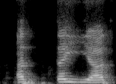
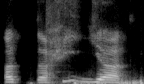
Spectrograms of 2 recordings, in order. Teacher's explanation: الغرض یہ جو تشہد ہے اس کے اندر زیادہ تر جو غلطی ہے عوام کی وہ یہ ہے کہ پہلا لفظ التحیات کو لوگ التیات پڑھتے ہیں، یعنی ہا کے ہا کو مسنگ کر دیتے ہیں اور ہا نہیں پڑھتے ہیں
